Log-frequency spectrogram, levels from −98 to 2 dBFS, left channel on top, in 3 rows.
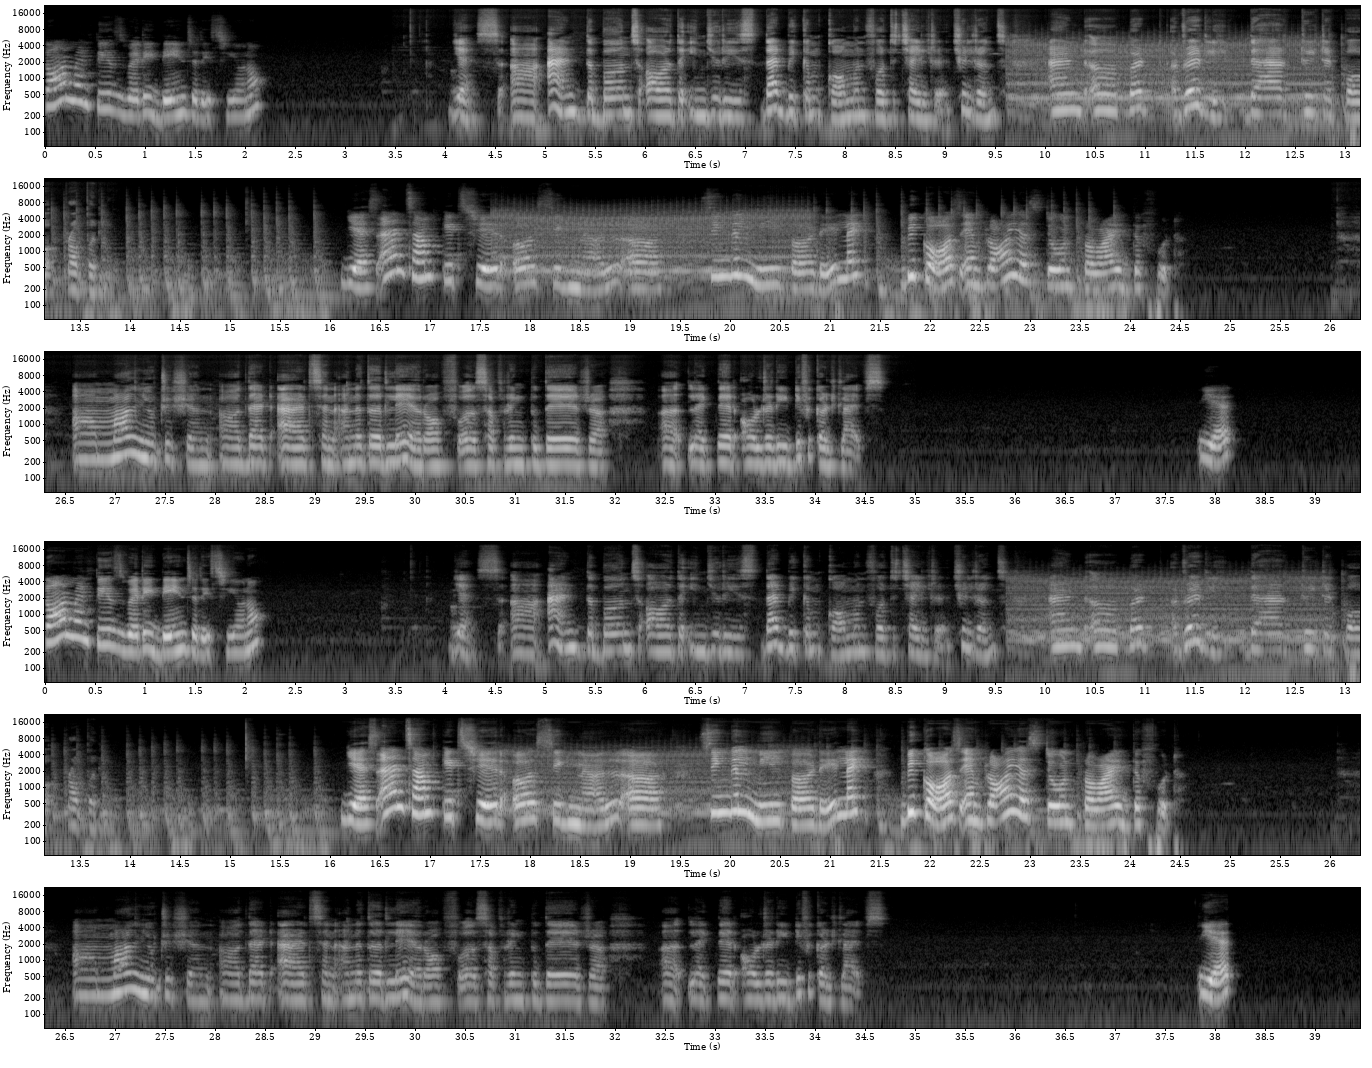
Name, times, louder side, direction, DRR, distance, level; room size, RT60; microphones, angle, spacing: voice 1, 0.0-2.2 16.1-21.4 21.7-24.4 37.8-38.1, right 5 dB, 75° right, 0.4 m, -24 dB
voice 2, 4.0-13.8 26.6-34.7, left 5 dB, 75° left, 0.6 m, -31 dB
sound 1, 9.6-16.2 17.6-24.3, left 2 dB, 50° left, 1.2 m, -42 dB
4.1 x 2.8 x 3.6 m
head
